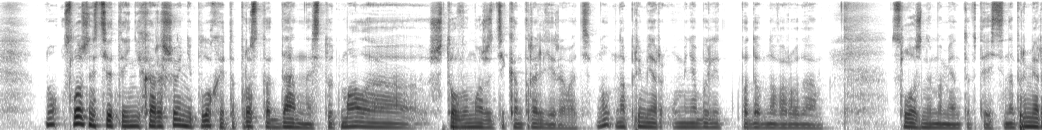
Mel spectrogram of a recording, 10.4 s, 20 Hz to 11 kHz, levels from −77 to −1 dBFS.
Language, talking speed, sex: Russian, 175 wpm, male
